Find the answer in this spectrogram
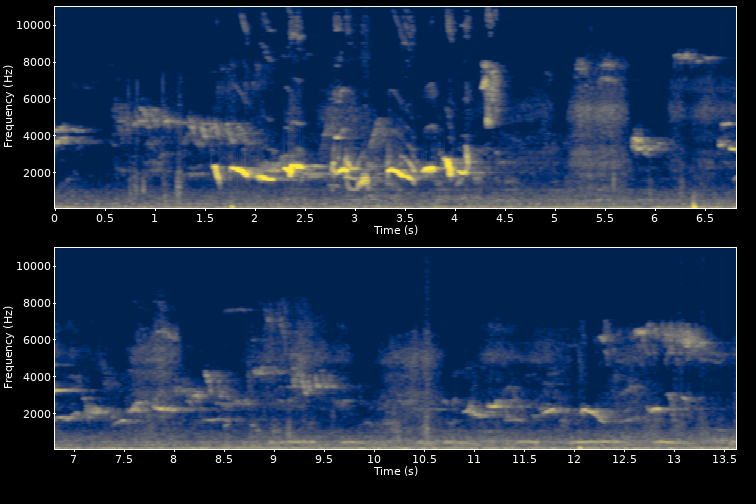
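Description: Songbirds singing: one loud, rapid phrase of quick, sweeping notes about two seconds in, then quieter chirps and song from several other birds.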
